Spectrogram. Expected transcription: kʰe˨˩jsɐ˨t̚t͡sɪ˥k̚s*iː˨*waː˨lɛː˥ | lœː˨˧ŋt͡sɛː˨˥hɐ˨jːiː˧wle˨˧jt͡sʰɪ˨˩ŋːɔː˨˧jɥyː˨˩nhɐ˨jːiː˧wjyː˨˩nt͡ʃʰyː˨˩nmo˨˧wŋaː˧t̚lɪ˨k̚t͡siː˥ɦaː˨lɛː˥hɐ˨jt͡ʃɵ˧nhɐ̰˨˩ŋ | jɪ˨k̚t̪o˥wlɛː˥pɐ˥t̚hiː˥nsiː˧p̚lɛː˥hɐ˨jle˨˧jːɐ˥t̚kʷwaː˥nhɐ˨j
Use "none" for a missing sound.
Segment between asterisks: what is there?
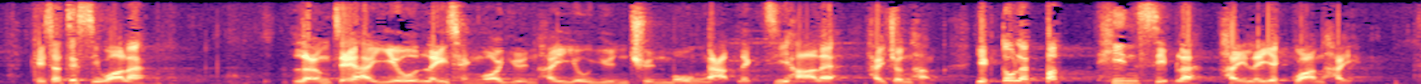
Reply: iː˨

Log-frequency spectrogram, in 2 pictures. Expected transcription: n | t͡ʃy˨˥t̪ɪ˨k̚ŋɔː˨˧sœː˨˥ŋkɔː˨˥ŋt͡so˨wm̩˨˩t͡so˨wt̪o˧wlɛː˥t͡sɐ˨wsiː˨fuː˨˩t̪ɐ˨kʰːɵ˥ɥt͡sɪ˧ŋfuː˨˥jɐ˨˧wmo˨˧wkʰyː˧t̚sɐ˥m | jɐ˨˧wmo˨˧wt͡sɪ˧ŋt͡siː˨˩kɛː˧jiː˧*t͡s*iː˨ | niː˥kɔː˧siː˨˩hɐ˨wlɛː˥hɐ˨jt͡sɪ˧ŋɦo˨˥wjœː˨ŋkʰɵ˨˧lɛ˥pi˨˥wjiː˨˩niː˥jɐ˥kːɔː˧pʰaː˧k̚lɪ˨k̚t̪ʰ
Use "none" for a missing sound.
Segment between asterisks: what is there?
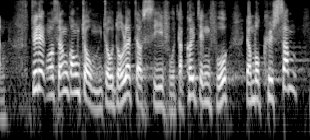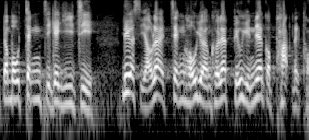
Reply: t͡s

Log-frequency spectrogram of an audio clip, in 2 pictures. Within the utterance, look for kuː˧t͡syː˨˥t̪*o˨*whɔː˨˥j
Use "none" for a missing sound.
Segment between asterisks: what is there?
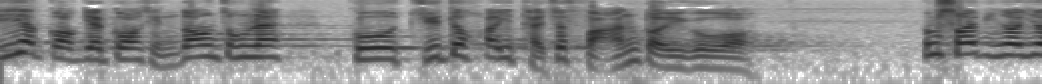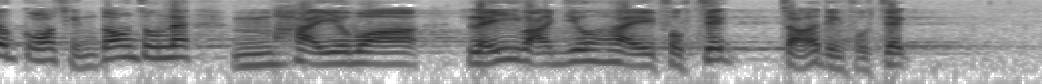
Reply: o˥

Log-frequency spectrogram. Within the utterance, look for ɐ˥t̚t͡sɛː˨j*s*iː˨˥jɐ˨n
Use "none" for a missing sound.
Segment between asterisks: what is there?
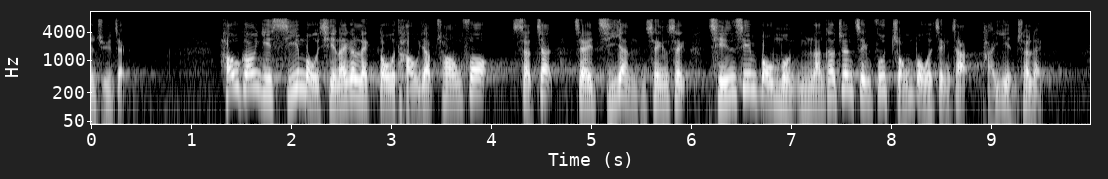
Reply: t͡s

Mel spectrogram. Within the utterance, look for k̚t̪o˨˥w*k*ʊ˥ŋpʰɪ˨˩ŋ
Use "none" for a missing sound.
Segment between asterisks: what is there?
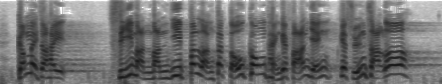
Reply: k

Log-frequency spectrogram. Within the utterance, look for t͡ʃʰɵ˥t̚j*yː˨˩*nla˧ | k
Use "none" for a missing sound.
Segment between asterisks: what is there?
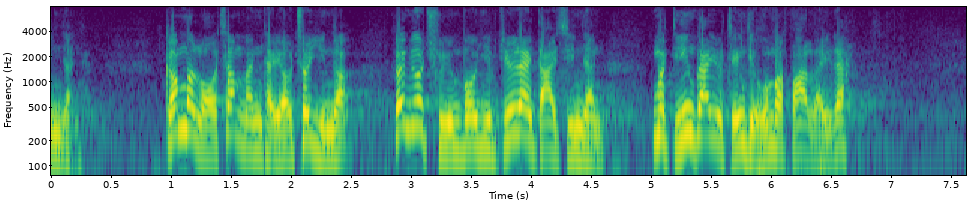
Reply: iː˨˩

